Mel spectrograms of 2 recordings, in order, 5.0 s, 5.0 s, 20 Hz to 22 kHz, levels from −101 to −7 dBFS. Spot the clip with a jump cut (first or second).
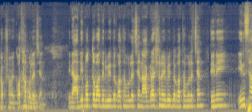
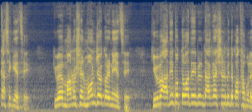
first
